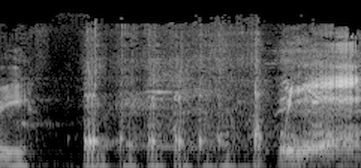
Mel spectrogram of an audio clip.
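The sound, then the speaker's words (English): A group of people during a sermon imitate pig oinks together, in a quick run of short, nasal snorting grunts that ends in a longer, higher squeal. “Okay, I need, though, a sound of pigs.”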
